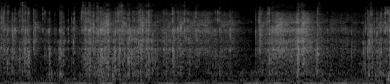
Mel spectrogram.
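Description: Plastic packaging being torn open during an unboxing: continuous close crinkling and crumpling with sharp crackles, loud and busy throughout, no speech.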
